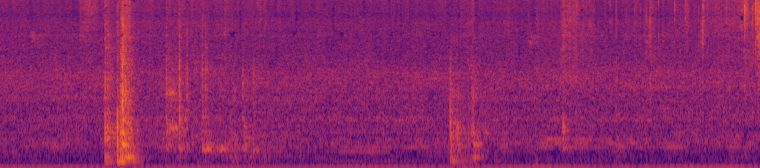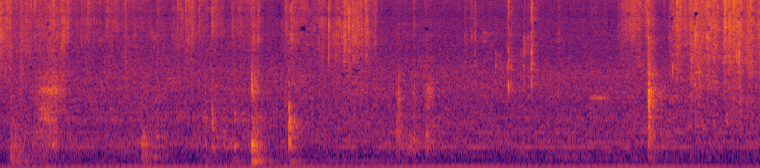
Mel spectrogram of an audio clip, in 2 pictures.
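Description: Plastic containers knock and clatter as they are handled.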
